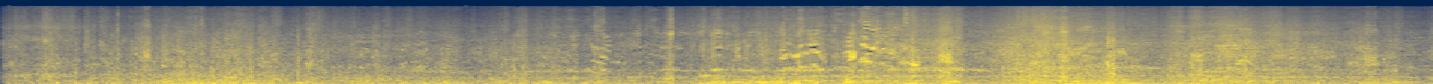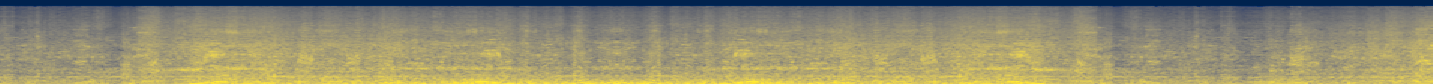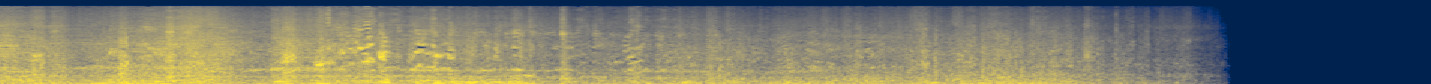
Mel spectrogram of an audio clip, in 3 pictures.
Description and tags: Processed vocals in a sea of...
